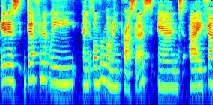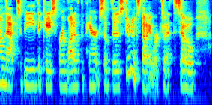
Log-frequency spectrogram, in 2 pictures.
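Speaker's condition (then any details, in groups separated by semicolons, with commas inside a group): No condition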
